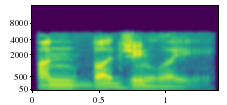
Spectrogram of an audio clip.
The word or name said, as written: unbudgingly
